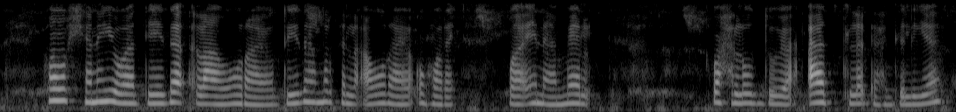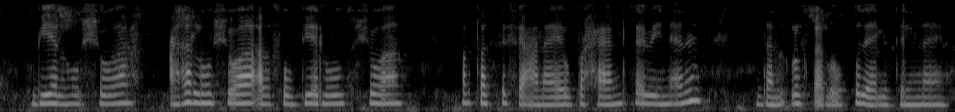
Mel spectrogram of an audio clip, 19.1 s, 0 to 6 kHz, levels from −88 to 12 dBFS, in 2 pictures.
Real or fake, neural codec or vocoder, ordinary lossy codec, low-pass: fake; codec, 16 kHz, 8 kbps, FunCodec, trained on LibriTTS, 25 frames a second; Opus, 24 kbps; 5.4 kHz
